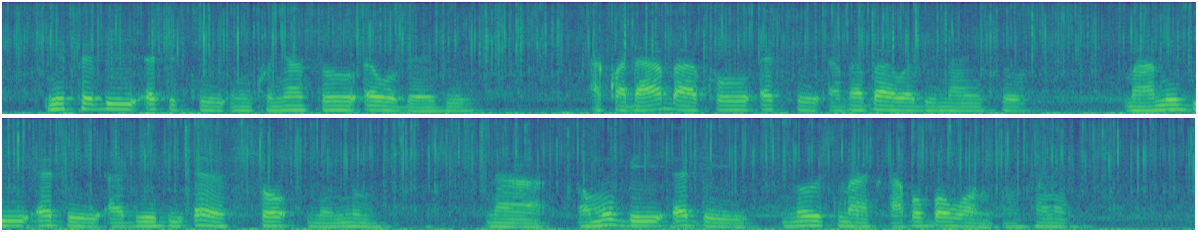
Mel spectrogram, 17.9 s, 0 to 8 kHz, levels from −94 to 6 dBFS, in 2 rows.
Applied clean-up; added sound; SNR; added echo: none; Insect; 7 dB; none.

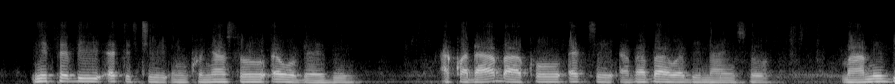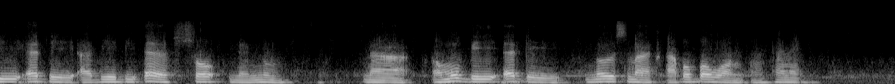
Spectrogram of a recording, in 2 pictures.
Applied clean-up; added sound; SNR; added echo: neural separator model SepFormer DNS4.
